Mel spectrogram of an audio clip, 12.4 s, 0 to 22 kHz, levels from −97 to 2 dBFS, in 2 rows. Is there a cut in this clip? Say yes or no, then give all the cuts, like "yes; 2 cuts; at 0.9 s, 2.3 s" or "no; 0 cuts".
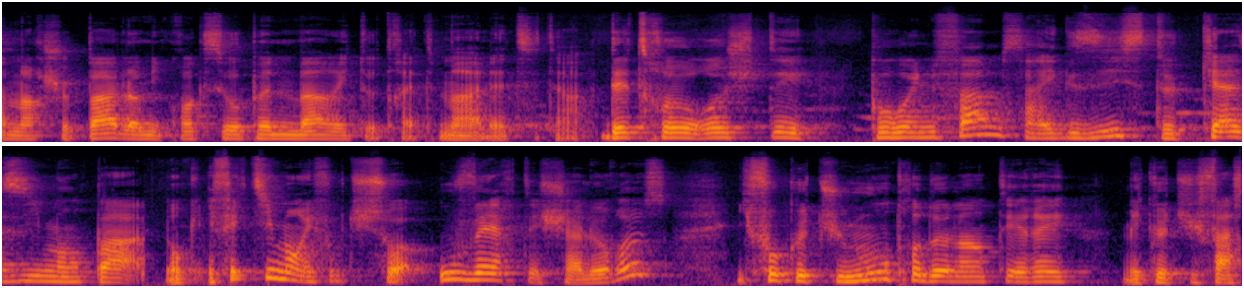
yes; 2 cuts; at 2.9 s, 6.9 s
